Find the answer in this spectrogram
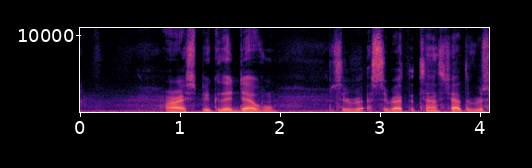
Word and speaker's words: Sirach: Turns out it's actually pronounced Sirach.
